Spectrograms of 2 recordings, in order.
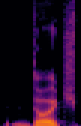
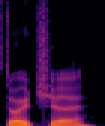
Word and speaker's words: Deutsche: his personal or deutsch deutsche bank people pronounce it dutch in english okay listen cops are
